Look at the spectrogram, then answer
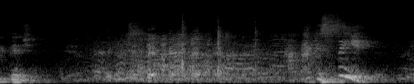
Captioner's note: laughter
